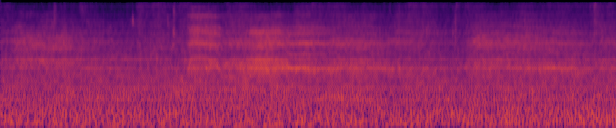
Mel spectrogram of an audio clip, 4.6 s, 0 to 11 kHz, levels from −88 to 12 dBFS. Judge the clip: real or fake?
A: fake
